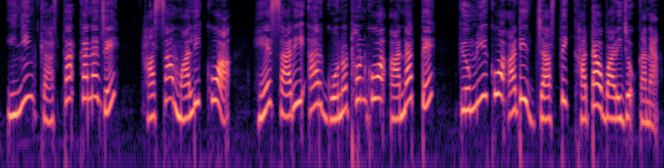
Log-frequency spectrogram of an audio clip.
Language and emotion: Santali, angry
